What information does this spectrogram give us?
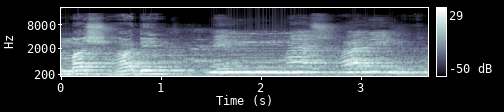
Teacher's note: نون ساکن کے بعد میم آ رہا ہے تو یہاں ادغام ہوگا، یعنی گننا کر کے پڑھیں گے۔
